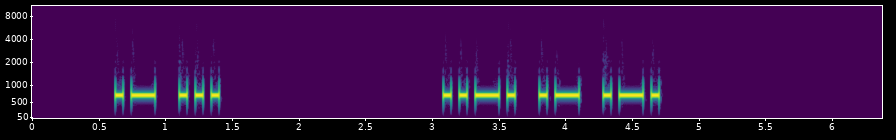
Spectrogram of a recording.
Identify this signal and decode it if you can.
Morse code, heard as a keyed tone, about 20 wpm, 700 Hz. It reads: AS FAR
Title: 4x Word-Spacing - Sets of 4 Words - 20wpm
